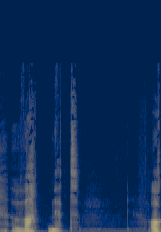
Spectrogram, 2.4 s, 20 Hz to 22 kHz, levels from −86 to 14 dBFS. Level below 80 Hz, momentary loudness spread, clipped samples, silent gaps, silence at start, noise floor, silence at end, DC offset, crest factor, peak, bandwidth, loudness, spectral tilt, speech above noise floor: -62 dBFS; 16 LU; under 0.1%; none; 0 s; -59 dBFS; 0 s; under 0.1%; 22 dB; -4 dBFS; 15 kHz; -24 LUFS; -6 dB/octave; 35 dB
